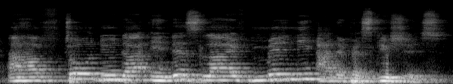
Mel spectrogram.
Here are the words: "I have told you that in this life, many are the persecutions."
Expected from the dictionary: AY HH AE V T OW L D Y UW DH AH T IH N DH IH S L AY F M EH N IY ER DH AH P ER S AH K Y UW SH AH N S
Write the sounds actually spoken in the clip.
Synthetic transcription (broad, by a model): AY HH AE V T OW L D Y UW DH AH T IH N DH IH S L AY F M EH N IY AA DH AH P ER S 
